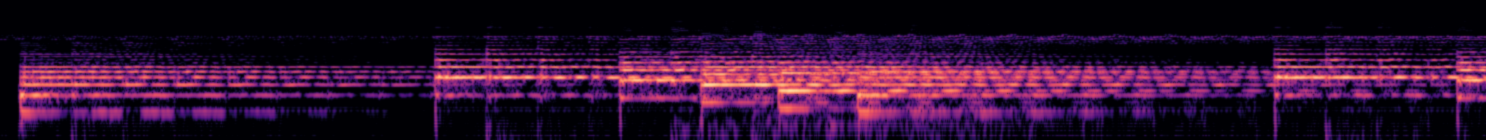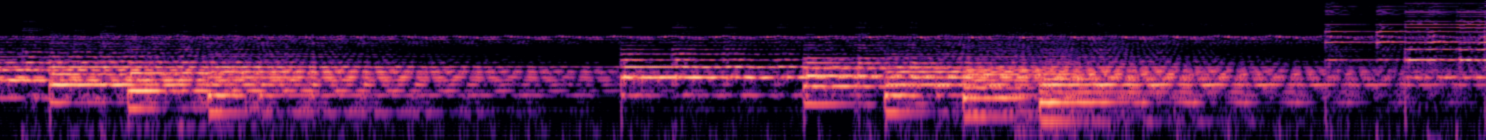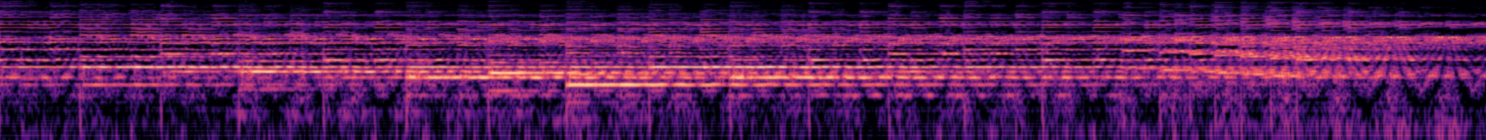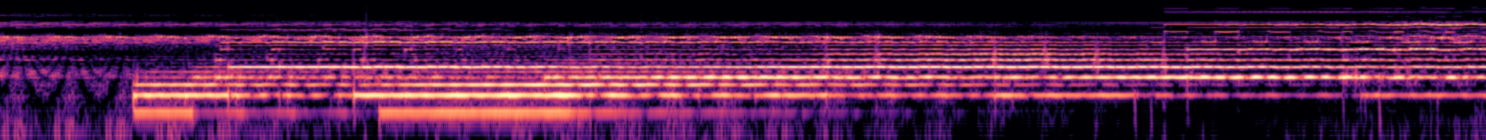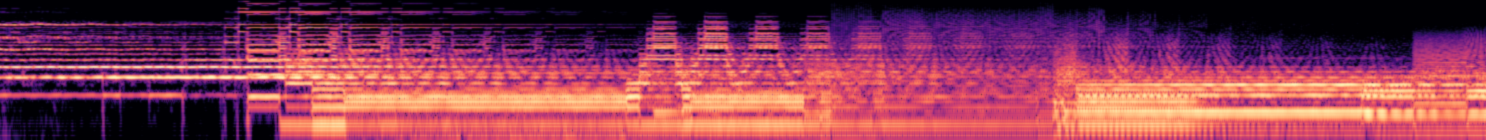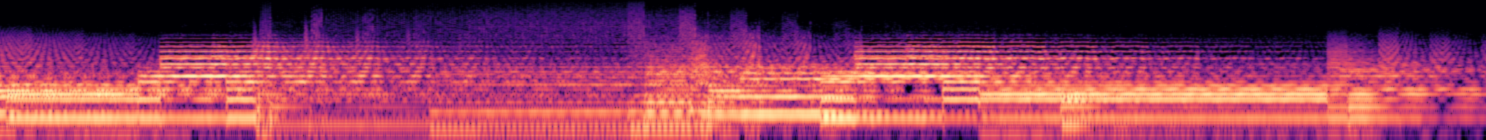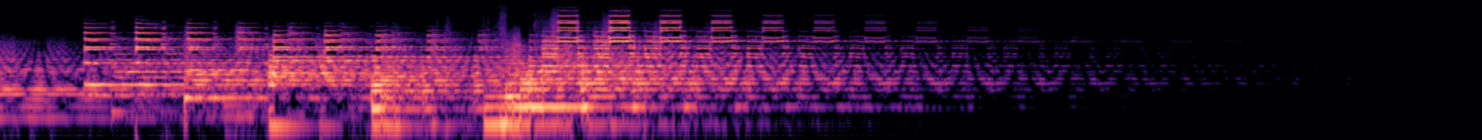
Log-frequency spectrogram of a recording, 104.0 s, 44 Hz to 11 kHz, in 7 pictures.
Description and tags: Yamaha PSS-370 with Effects - 08
Recordings of a Yamaha PSS-370 keyboard with built-in FM-synthesizer
FM-synthesizer, Keyboard, PSS-370, Yamaha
